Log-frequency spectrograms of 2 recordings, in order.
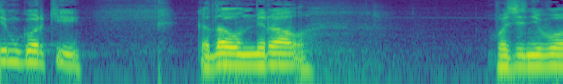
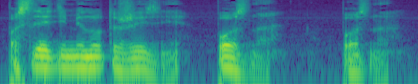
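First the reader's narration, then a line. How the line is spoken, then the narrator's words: Whisper. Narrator (Russian): Бальзак шептал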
